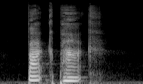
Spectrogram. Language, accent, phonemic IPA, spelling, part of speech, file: English, UK, /ˈbæk.pæk/, backpack, noun / verb, En-uk-backpack.ogg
